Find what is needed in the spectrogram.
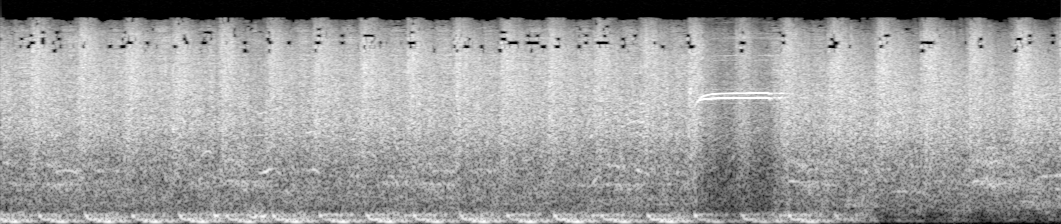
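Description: Arena music over the stadium speakers with a steady bass beat, over crowd noise. About seven seconds in comes a short, high referee's whistle, the signal to serve, and the music's beat cuts out about a second later.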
